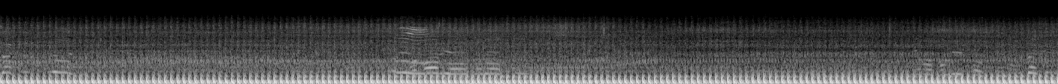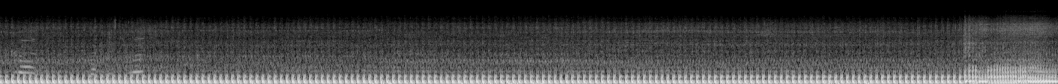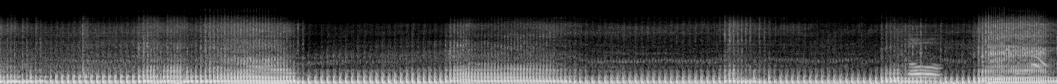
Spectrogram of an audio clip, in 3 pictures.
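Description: MRF 80 pit bike's small single-cylinder engine idling steadily, heard close up. After about twenty seconds it is revved in several short bursts.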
